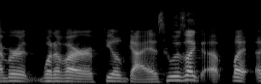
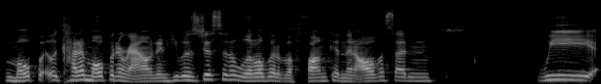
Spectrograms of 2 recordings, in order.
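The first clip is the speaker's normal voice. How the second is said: usual speaking voice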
